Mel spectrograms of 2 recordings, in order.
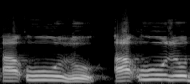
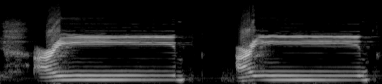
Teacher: تو یہاں پر حمزہ ہے اور اس کے بعد عین ہے۔ عین کو حلق کے درمیان والے حصے سے نکال کر پڑھتے ہیں۔ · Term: عین کا مخرج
